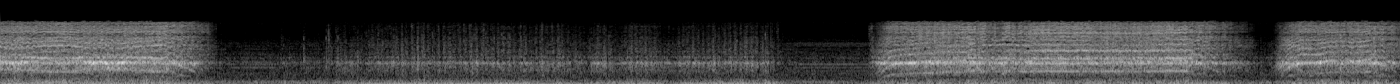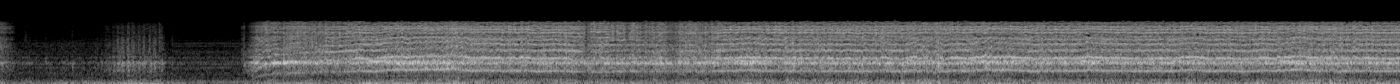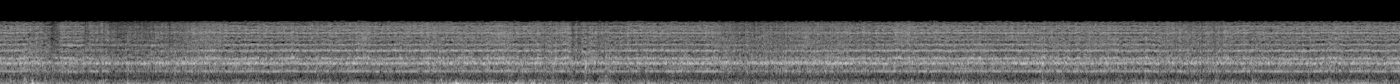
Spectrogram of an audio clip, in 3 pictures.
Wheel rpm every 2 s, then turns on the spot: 130, 10, 20, 10, 70, 150, 70, 20, 100, 160, 160, 160, 160, 160, 160, 160, 160, 160, 160, 160, 160.
2-8 14-16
